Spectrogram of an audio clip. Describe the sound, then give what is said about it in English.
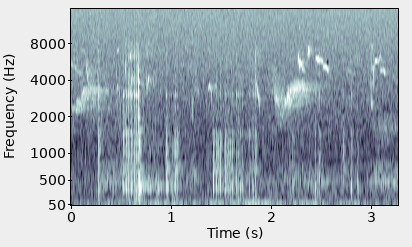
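Soft, quiet song of a wild bird, probably a male, up in a tree: a few thin high whistles and short chirps, scattered irregularly over a faint background with occasional light clicks and rustles. “He's in a soft song. It's probably a male.”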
